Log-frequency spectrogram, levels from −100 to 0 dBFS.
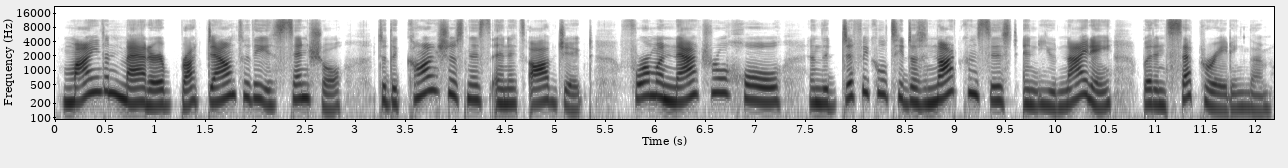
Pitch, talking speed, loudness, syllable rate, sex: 230 Hz, 150 wpm, -20 LUFS, 4.4 syllables/s, female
